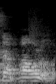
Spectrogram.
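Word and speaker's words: São Paulo: Dude, I gotta tell you, like that one of the guitarists that came out with that, how do you say it, San Powell, where were you guys? The balls to the wall video that you sent me. Where was that? – Sao Paulo, in Brazil.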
